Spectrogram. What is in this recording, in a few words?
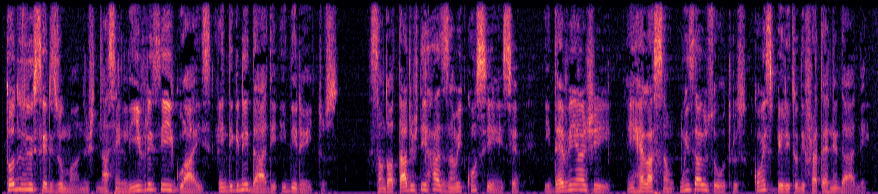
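udhr pt-br, Brazilian Portuguese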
